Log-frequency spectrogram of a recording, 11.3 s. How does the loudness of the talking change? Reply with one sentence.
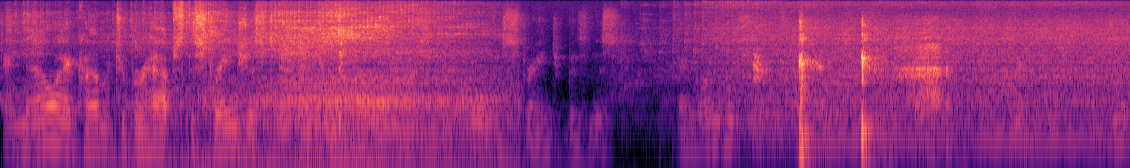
The loudness of the talking goes down.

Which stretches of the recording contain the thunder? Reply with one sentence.
You can't hear the thunder here.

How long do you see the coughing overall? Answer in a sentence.
The coughing can be heard for 3 seconds in total.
